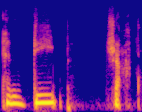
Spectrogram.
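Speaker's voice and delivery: late-night voice. Reading a stout's description aloud, in a nighttime voice. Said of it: "She's got the nighttime voice".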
